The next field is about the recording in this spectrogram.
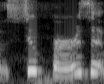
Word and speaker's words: SuperS: But yes, so Supers, which is spelled with two capital S's, one at the end and one at the beginning. A lot of people call it Super S for that reason. Perfectly valid. It looks like that's how it's spelled or pronounced.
